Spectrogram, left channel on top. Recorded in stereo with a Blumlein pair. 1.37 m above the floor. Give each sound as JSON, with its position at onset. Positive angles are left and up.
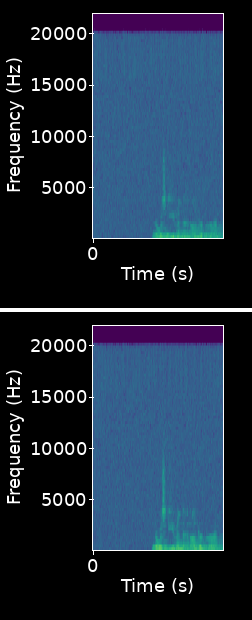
{"t": 1.2, "sound": "a man speaking", "azimuth_deg": -60, "distance_m": 4.0}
